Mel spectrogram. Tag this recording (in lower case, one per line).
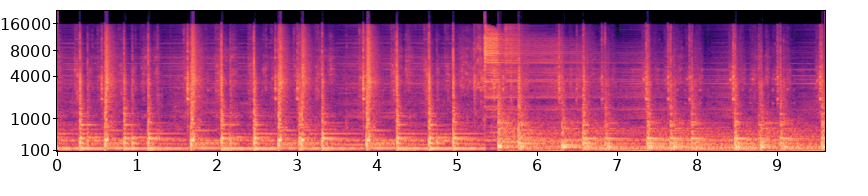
percussion
musical instrument
drum kit
drum
music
